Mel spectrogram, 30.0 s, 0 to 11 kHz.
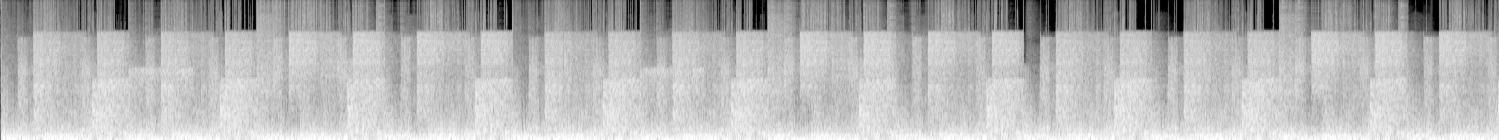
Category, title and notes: Music > Multiple instruments
Demo Track #3326 (Industraumatic)
Games, Underground, Noise, Cyberpunk, Horror, Sci-fi, Industrial, Ambient, Soundtrack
